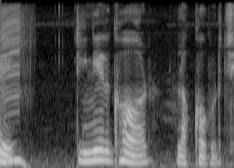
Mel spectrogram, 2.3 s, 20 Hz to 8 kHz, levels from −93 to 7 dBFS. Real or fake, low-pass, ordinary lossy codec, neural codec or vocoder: real; 7.2 kHz; none; none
